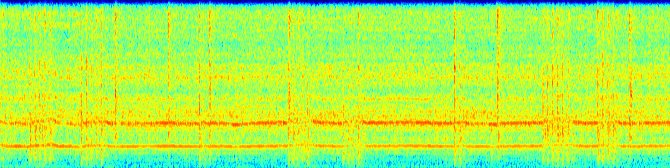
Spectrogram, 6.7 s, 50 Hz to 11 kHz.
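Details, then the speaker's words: Discovery Mindblown 4-cylinder model engine kit, first run after final assembly: steady motor whine with irregular clacking bursts about every half second; drive gear skipping from poor mesh, motor not seated tight. "This is it running. My gear is skipping a little. I'm going to see if I can fix it."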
